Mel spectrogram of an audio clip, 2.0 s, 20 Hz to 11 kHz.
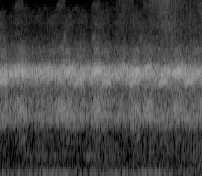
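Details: Japanese tree frog, recorded 3 May 2020 after dark with its throat sac blown up as big as its body, gives a sustained high buzzy trill that holds steady without pause.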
